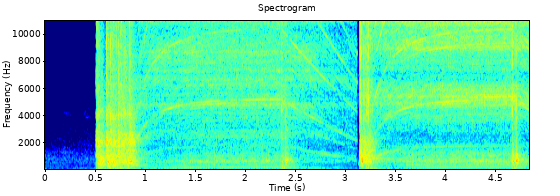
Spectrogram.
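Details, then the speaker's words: Starter motor on a bench, powered from a 12-volt battery with the solenoid triggered by screwdriver: two sharp engagements, each spinning up to a strong even whir and winding down cleanly; normal starter operation. "That's how a starter is supposed to fire."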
